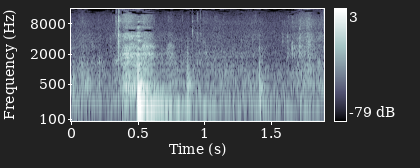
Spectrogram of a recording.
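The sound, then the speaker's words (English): A sip of Mountain Dew soda: a short slurping burst followed by a soft gulp and faint wet mouth sounds, with no talking. “All right, before this gets too long, I'm going to take a drink.”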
